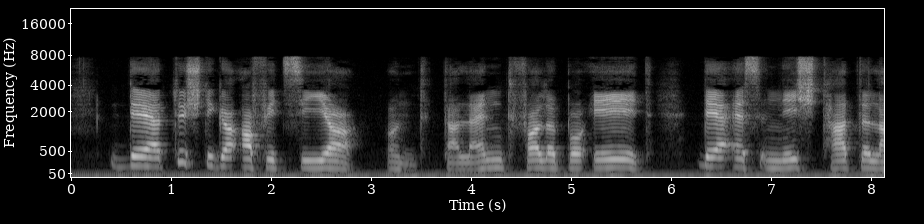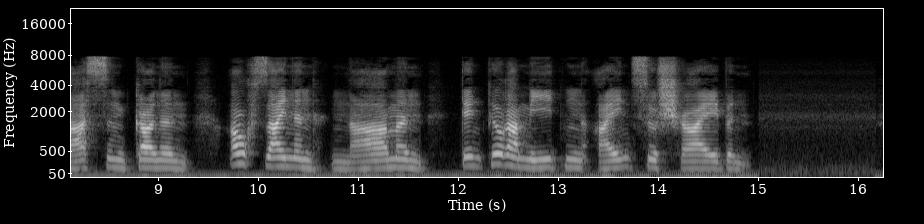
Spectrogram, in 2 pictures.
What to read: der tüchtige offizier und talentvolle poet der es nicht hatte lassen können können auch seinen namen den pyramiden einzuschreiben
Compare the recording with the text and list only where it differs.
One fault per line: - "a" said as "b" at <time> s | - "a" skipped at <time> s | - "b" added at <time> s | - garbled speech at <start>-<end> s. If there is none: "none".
- "können" skipped at 9.4 s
